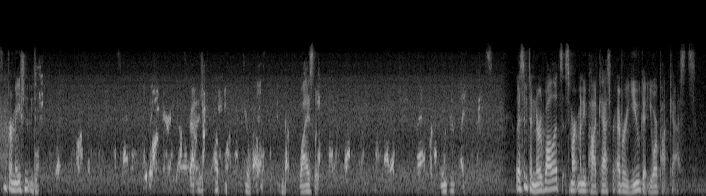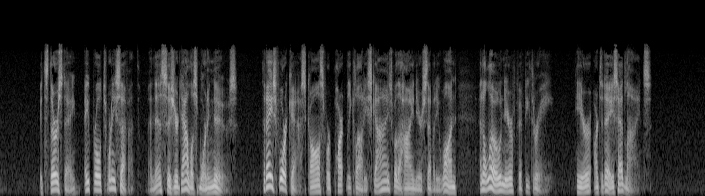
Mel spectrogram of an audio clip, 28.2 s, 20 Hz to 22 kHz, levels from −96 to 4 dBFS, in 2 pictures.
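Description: Speech suppressed in double talk, at 0.0 to 0.1 s and again across 0.8 to 9.8 s: the talker's speech dips by up to about 20 dB for roughly 7 seconds in total, likely because the echo canceller attenuated everything while both sides spoke. Other side's voice leaking through, at 0.0 to 0.17 s faintly and from 0.7 to 10.1 s at about 10 dB below the speech: a second voice is audible, likely loudspeaker echo the canceller failed to remove. The whole recording of speech is band-limited to 8 kHz by the call path.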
